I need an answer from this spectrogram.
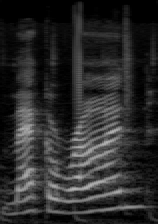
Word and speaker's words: macaron: those from hobby lobby i got a macaron macaron is how you say it macaron mold construction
